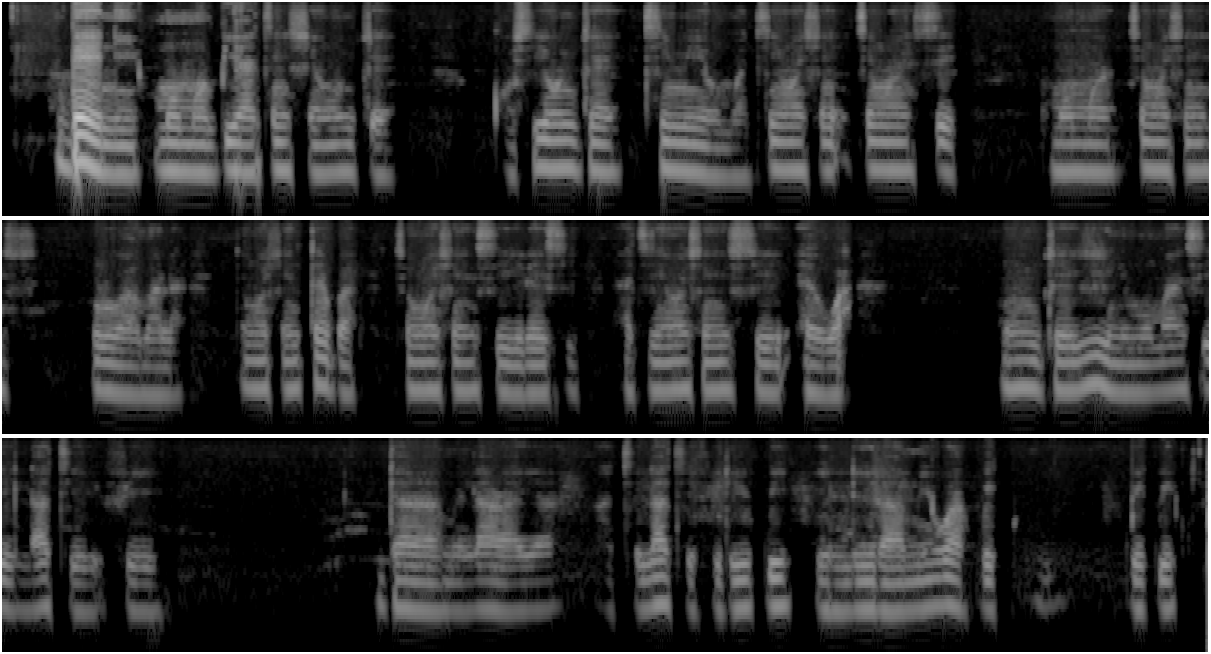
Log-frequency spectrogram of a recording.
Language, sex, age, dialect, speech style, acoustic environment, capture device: Yoruba, male, 18-24, Nigeria - Lagos Yoruba, focused, silence, mobile / Linux / Chrome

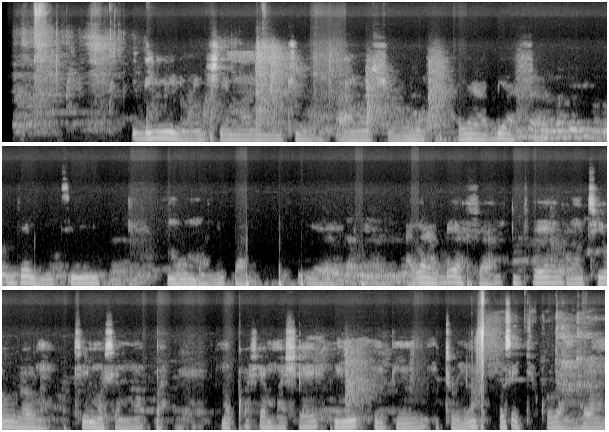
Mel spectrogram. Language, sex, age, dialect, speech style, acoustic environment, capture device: Yoruba, male, 25-34, Nigeria - Lagos Yoruba, happy, people talking; nature; traffic, mobile / Linux / Chrome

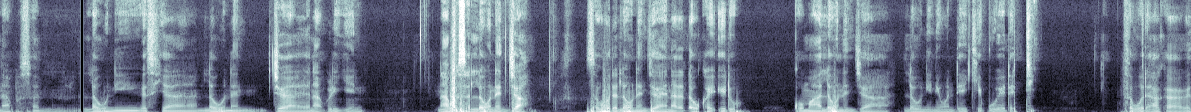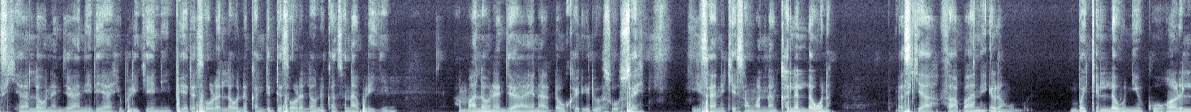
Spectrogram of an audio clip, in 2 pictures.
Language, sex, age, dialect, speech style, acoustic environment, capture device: Hausa, male, 25-34, Nigeria - Katsina, focused, appliances, mobile / Linux / Chrome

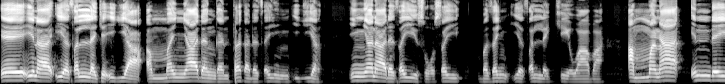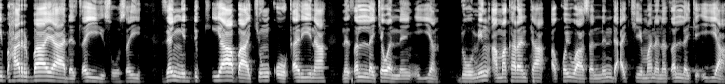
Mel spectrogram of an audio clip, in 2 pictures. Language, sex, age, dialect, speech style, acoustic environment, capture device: Hausa, male, 25-34, Nigeria - Kano, happy; relaxed; excited; focused, silence; nature, mobile / Linux / Chrome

